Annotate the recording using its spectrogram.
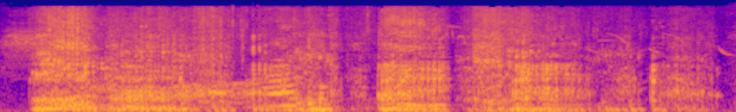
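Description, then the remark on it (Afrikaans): A huge maned lion roars loudly in several long, rumbling bursts separated by brief pauses, with no other sounds around it. “En toe besef olifant dis 'n yslike maanhaar leeu.”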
